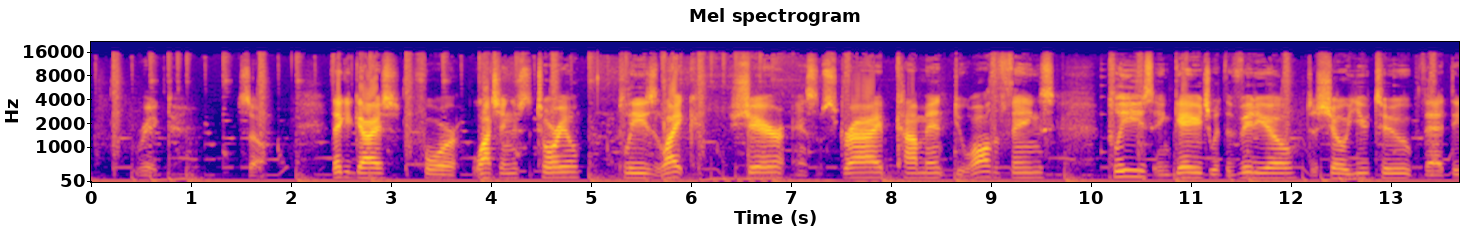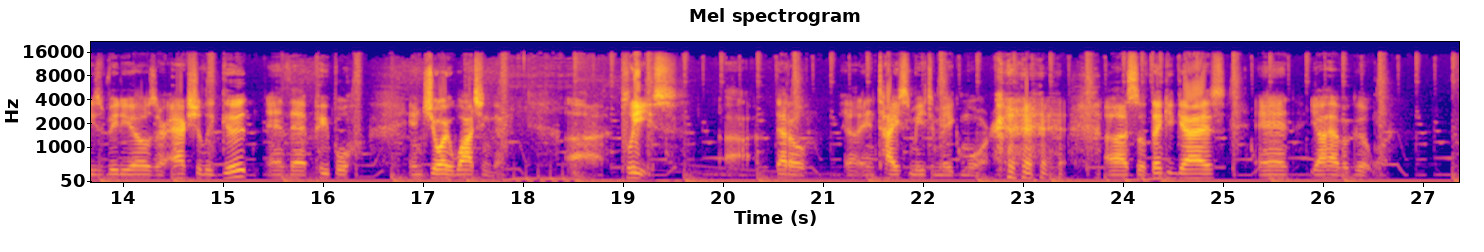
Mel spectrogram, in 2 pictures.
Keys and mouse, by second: 0.8 right click, 3.6-4.4 drag, 4.4 middle drag, 24.0-25.3 middle drag.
